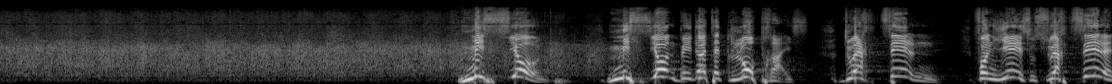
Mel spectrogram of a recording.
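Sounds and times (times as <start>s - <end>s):
crowd applauding: 0.0s - 6.5s
speech: 4.6s - 11.1s.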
